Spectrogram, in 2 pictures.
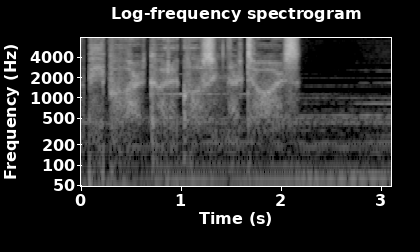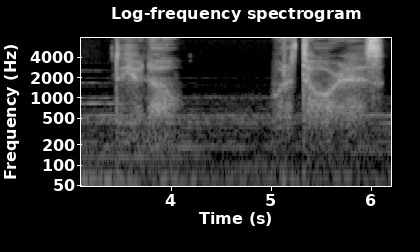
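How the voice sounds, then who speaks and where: An actor voicing a creepy, obsessive wandering creature of the night in a breathy, hushed whisper for a horror game monologue. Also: natural voice. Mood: eerie, coaxing. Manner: slow, hushed, deliberate, musing in questions. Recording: eerie horror music behind the voice.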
